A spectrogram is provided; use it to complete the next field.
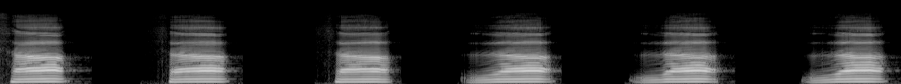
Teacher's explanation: زبان کی نوک کو سامنے والے اوپر کے دو دانتوں کے اندرونی کناروں سے نرمی سے لگا کر نرم اور بغیر سیٹی والی آواز میں پڑھیں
